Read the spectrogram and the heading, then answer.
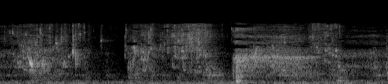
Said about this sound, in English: Pour some water down your breast.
